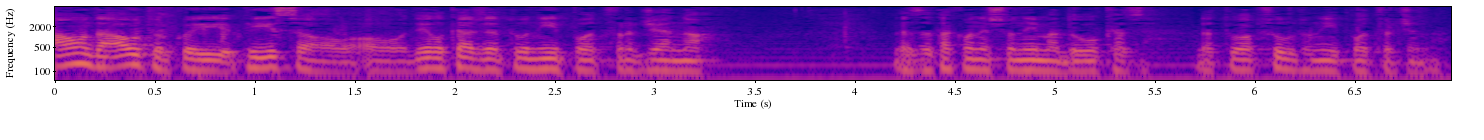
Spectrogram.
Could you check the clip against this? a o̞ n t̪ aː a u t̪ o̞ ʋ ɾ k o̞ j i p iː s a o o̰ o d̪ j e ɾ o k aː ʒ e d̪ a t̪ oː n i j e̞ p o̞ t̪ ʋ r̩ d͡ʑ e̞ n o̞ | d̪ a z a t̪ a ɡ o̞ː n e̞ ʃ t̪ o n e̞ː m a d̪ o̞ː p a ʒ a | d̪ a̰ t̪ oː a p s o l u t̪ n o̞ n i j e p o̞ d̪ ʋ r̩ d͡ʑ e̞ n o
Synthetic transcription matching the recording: a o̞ n d̪ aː a u t̪ o̞ ɾ k o̞ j i p iː s a o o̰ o d̪ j e l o k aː ʒ e d̪ a t̪ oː n i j e̞ p o̞ t̪ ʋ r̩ d͡ʑ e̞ n o̞ | d̪ a z a t̪ a k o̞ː n e̞ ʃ t̪ o n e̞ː m a d̪ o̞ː k a z a | d̪ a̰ t̪ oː a p s o l u t̪ n o̞ n i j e p o̞ t̪ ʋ r̩ d͡ʑ e̞ n o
